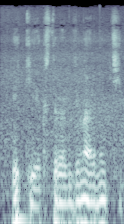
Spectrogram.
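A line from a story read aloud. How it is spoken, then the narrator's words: Muttered under breath. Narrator (Russian): пробормотал он себе под нос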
